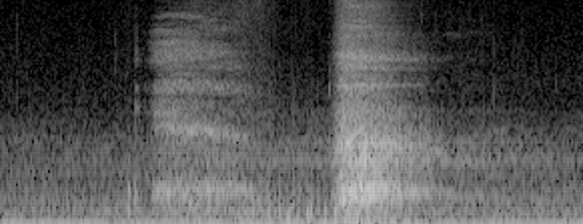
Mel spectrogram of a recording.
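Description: A woman sighs heavily close by.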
